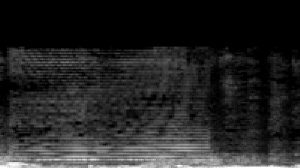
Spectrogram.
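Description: Live rap song over a loud sound system: an electronic beat with steady high synth tones, then a deep sustained bass note coming in about a second in, with the rapper's vocals on top.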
